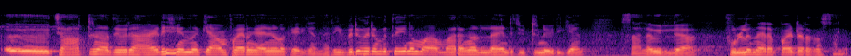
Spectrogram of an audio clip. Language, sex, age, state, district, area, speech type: Malayalam, male, 18-30, Kerala, Kottayam, rural, spontaneous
